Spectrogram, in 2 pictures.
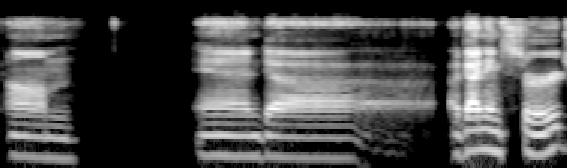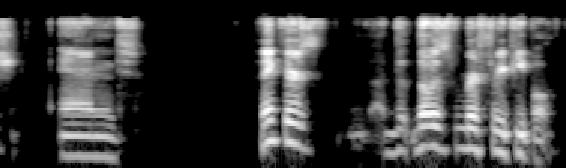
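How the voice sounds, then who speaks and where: Man in his fifties, interview guest, rambling storyteller, loose and halting. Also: medium pitch. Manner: rambling, many restarts and fillers. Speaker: guest, former convoy accountant.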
